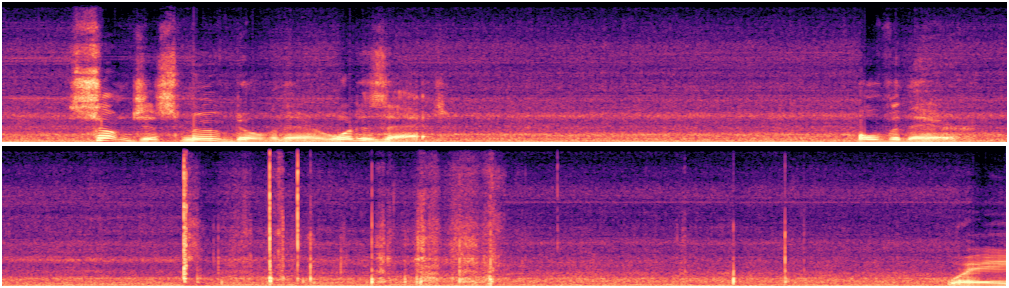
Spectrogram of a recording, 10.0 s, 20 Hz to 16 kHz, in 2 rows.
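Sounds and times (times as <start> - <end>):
steady low hum: 0.0 - 10.0
camera handling clicks and rustles: 6.0 - 7.6.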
